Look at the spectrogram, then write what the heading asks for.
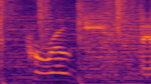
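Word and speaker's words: pierogi: Peroi. Did I pronounce that right? It's pronounced perogi.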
